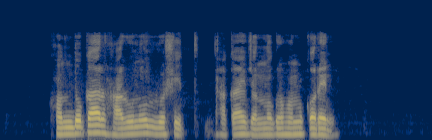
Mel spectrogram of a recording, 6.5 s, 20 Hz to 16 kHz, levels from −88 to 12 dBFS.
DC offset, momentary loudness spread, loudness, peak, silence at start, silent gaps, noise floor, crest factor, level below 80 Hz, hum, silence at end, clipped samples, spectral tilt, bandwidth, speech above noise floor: under 0.1%; 11 LU; -19 LUFS; -4 dBFS; 0.85 s; none; -83 dBFS; 18 dB; -60 dBFS; none; 1.5 s; under 0.1%; -7 dB/octave; 7.6 kHz; 64 dB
